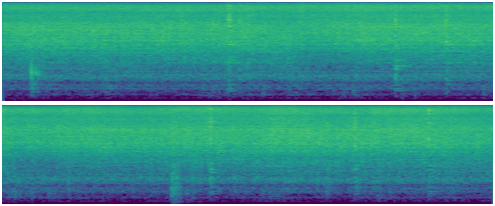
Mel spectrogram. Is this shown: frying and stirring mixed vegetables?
yes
